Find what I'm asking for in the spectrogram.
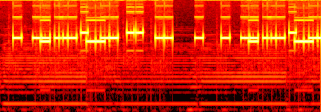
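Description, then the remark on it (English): Several phones ring and vibrate with the same shared, self-designed ringtone: loud bursts of shrill electronic beeps that warble and repeat in a quick, uneven pattern over a steady low hum and a faint rattling buzz. “The group wakes in a varied order and in varied states of grogginess as their phones ring and vibrate with the ringtone they had all designed and shared.”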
